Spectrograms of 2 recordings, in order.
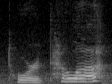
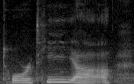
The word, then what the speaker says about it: tortilla: Today I'm going to be making chicken tortilla soup. Yes, I know that's not how you pronounce it.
